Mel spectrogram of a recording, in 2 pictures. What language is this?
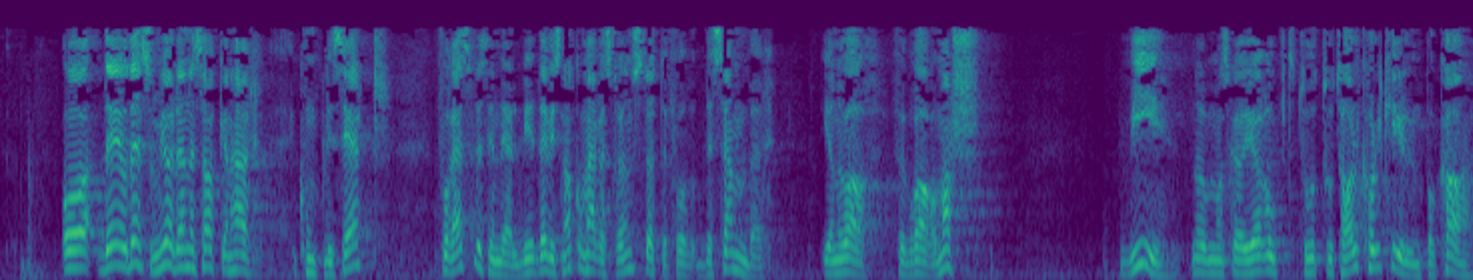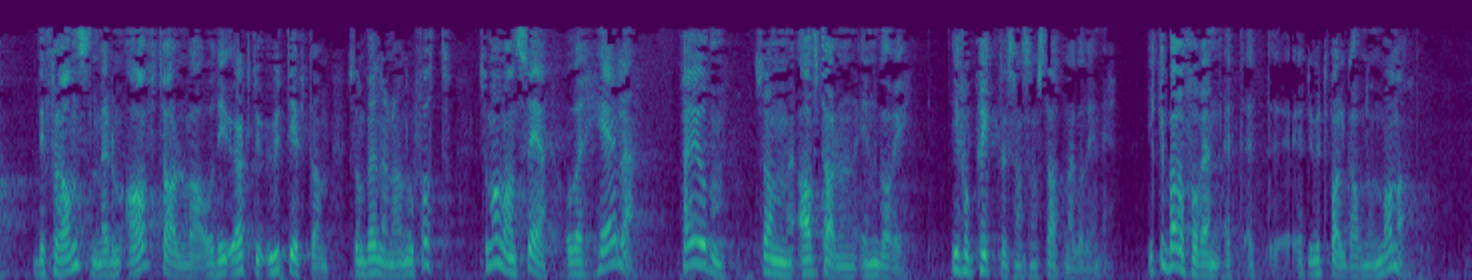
Norwegian Nynorsk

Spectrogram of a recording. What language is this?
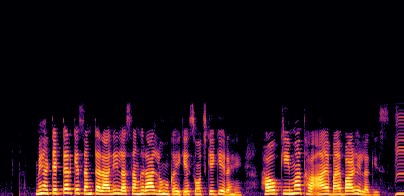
Chhattisgarhi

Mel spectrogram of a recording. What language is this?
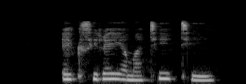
Swahili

